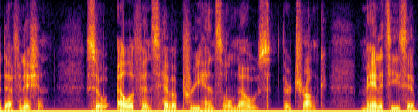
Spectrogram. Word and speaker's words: prehensile: And if you've never heard it said out loud, it's pronounced prehensile. Sometimes I hear people say prehensile. I won't correct you, but prehensile is how it's said.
